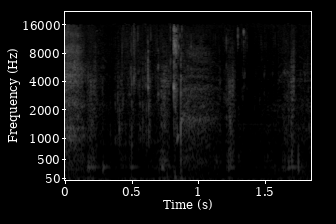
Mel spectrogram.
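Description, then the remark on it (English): Crunchy bites and chewing of food, a rapid series of crisp cracks and crackles repeating irregularly over two seconds, with no talking. “Now, listeners who are listening and potentially bothered by this, there's a lot of crunch happening.”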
